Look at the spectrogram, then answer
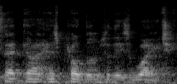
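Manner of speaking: ordinary delivery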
